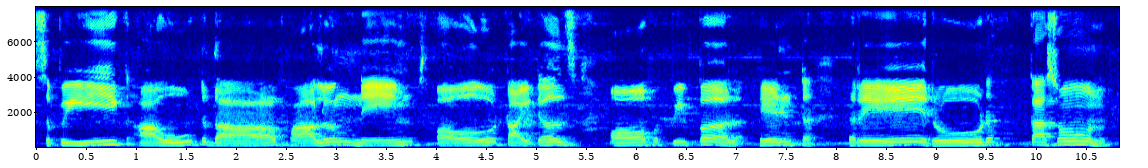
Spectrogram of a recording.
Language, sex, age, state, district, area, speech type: Punjabi, male, 45-60, Punjab, Barnala, rural, spontaneous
